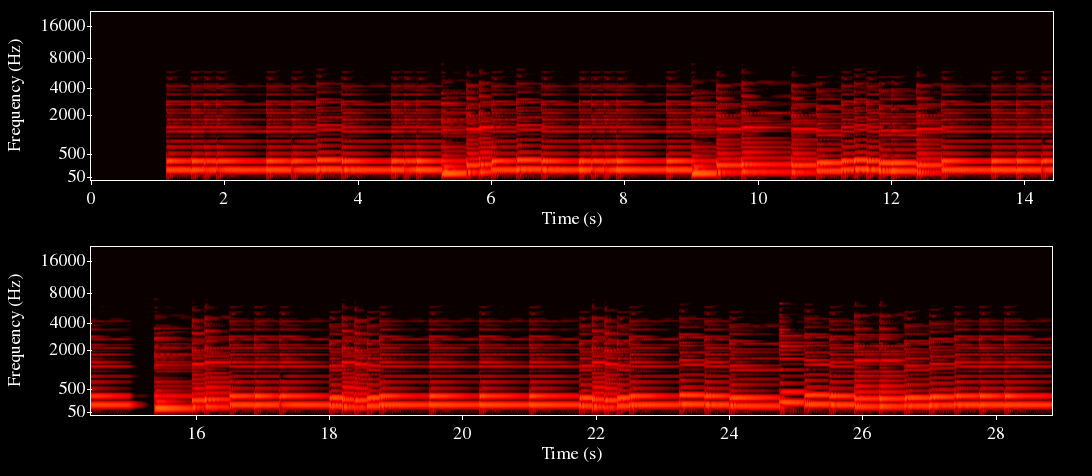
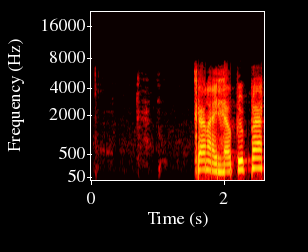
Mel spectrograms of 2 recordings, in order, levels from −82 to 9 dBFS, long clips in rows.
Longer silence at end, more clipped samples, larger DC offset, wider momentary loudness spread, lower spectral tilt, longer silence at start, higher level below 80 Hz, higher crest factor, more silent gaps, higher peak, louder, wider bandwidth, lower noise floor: about the same, 0 s vs 0 s; neither; neither; about the same, 4 LU vs 4 LU; first, -7 dB/octave vs -5.5 dB/octave; second, 1.15 s vs 1.55 s; second, -70 dBFS vs -52 dBFS; about the same, 14 dB vs 18 dB; neither; second, -28 dBFS vs -2 dBFS; second, -42 LUFS vs -18 LUFS; first, 8.4 kHz vs 7.4 kHz; first, under -90 dBFS vs -66 dBFS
